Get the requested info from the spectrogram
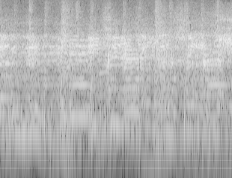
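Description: Band music led by guitar, with a steady beat.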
